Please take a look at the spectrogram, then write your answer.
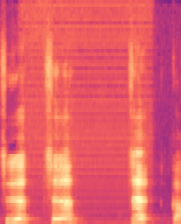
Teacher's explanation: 혀를 완전히 열어버리진 않고 통로를 좁히면서 연단 말이야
